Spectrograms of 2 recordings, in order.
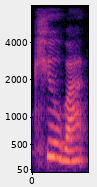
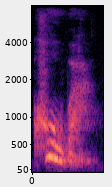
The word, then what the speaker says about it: Cuba: Cuba, so it's not Cuba, it's Cuba.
